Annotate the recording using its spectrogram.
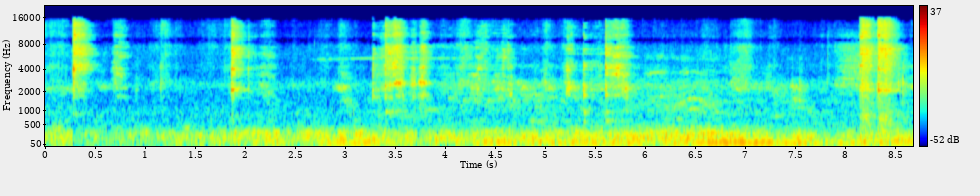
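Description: A flat metal spatula scraping and clinking against a round crepe griddle as a filled jianbing-style crepe is folded and cut, a few sharp strokes standing out, over a steady low hum.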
